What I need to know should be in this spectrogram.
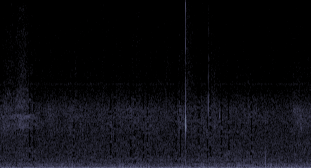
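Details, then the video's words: Lee, a big fluffy pet cat, purring softly indoors, filmed on a Windows Phone: a quiet, steady low rumble with fine rapid pulsing and one brief sharp click midway. "Purring kitty named Lee!"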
